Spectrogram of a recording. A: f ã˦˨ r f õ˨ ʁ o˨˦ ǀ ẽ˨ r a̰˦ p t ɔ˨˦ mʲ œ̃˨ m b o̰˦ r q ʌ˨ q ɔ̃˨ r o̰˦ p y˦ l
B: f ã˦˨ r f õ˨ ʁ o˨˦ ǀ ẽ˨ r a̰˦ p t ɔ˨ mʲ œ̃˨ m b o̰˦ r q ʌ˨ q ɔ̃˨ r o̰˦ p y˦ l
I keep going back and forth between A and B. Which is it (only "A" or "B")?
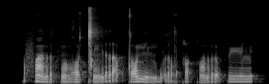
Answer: A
